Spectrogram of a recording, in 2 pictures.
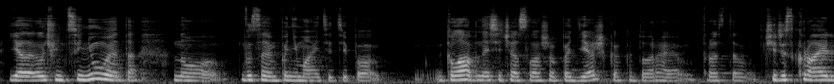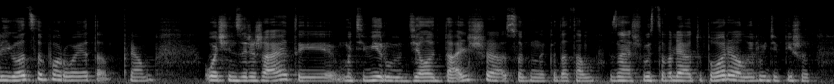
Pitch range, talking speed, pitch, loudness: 170-200 Hz, 130 wpm, 185 Hz, -27 LUFS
